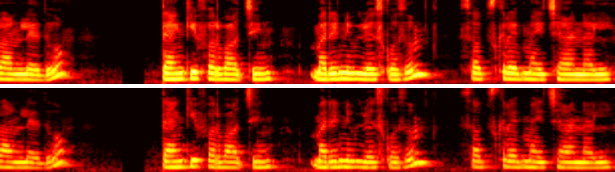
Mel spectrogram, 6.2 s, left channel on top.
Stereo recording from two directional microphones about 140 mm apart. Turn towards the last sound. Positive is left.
turn(degrees=20)  # may be behind; listen again after turning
